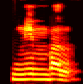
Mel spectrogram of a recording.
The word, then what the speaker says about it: nimble: दोस्तों एन का उच्चारण न करते हैं, आई को ई की मात्रा पढ़ते हैं, और एम का उच्चारण आधा मैं करेंगे, बी को बै पढ़ते हैं, और LE का उच्चारण ले करेंगे। निम्बल दोस्तों, निम्बल का मतलब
